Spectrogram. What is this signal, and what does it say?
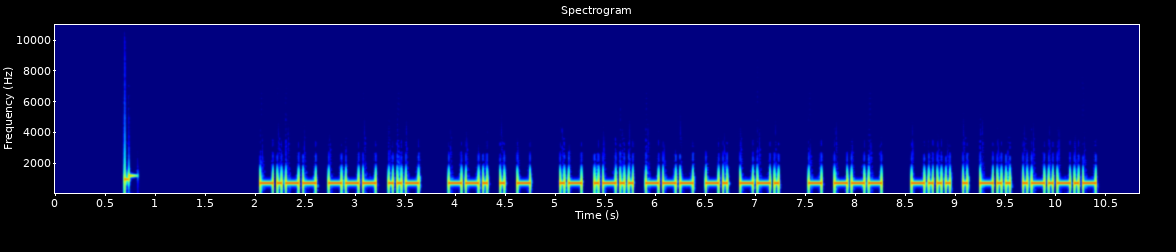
Morse code, heard as a keyed tone, about 28 wpm, 700 Hz. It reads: YOU GET ALONG TO BED.
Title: Sentences from Top 700 Words 28wpm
